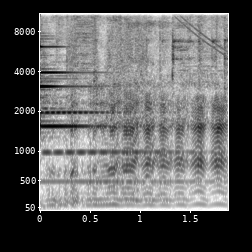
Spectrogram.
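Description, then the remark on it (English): A gong struck as a closing bell rings out with a loud, sustained metallic shimmer, its layered overtones wavering and pulsing steadily throughout, with no voices over it. “how about that gong?”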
